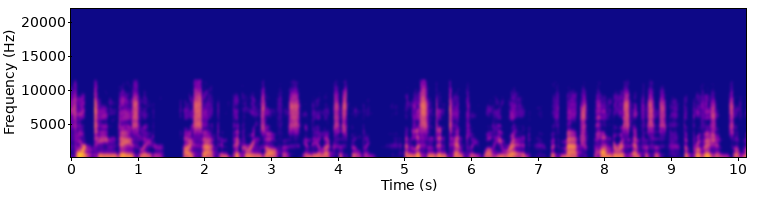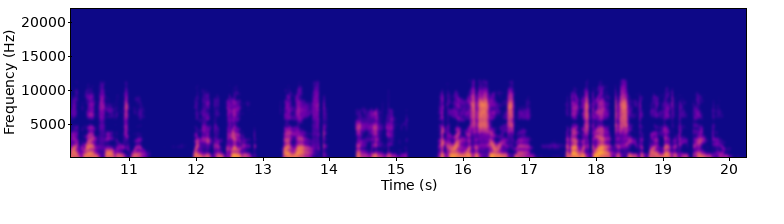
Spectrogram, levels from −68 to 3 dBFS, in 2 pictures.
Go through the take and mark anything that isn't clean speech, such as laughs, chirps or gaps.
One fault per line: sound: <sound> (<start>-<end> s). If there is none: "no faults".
sound: laugh (14.4-15.2 s)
